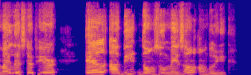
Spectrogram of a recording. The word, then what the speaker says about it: habite: Elle habite dans une maison en briques. Elle habitait en maison et briques. Okay, no, we don't pronounce the H, right? It's silent.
